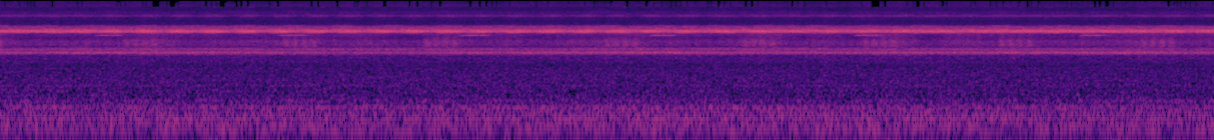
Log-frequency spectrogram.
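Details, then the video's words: Steady, synchronous chirping of many crickets: a constant high trill with softer pulsed chirp groups rising and fading about every second or two across the stretch, above a low background rumble. "Crickets sound effect( Crickets chirping )"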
